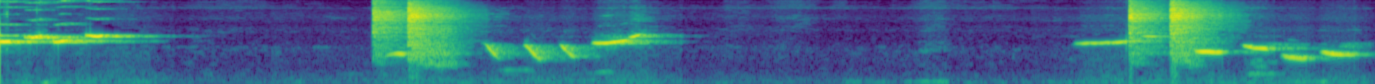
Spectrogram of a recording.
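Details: White-rumped shama giving ketrekan: a high whistled note, then a harsh triple rasp followed by short descending whistles, a rising note, and another rasp with several quick whistled slurs.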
